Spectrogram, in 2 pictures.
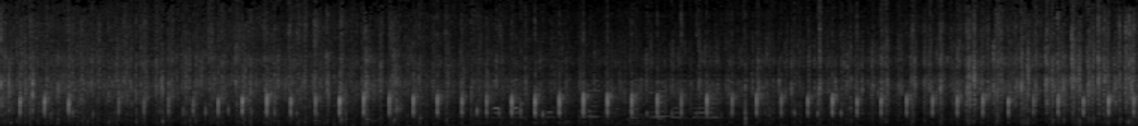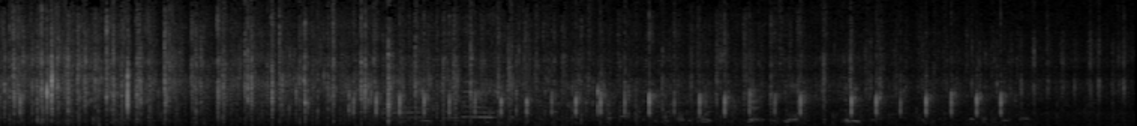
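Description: Cross-country runners' footsteps on a gravel path, a quick, even patter of about three to four footfalls a second as runners pass one after another, fading out near the end.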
